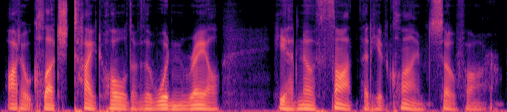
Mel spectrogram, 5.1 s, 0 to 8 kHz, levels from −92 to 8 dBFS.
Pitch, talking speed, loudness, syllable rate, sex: 95 Hz, 215 wpm, -20 LUFS, 4.9 syllables/s, male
